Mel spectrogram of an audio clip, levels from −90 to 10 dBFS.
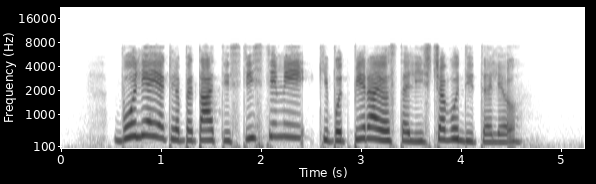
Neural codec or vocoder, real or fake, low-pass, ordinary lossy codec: codec, 16 kHz, 8 kbps, FunCodec, trained on Chinese and English, 25 frames a second; fake; 7.2 kHz; MP3, 64 kbps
